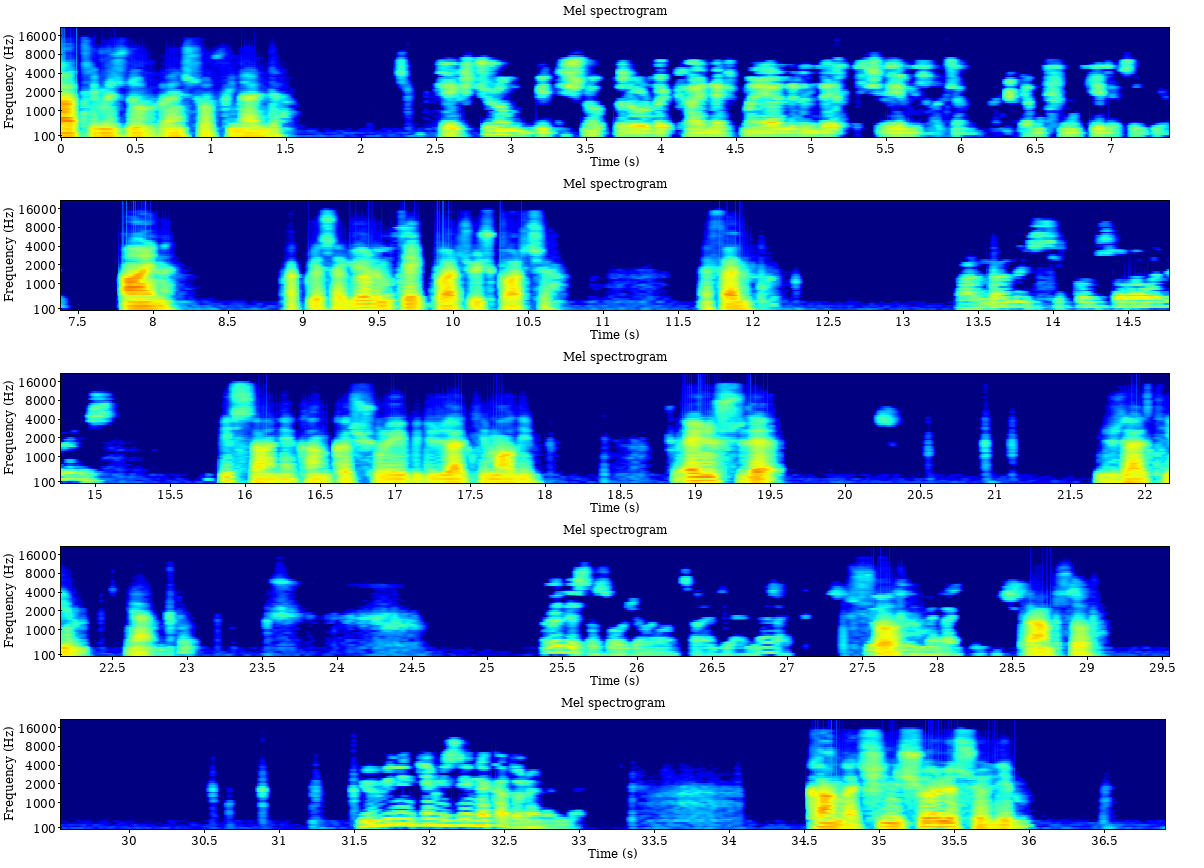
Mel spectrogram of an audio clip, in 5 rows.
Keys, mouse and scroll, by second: 0.2-1.3 scroll down 1, 1.7 alt+click, 2.3 ctrl+z, 2.5-2.9 scroll up 2, 4.2 alt+click, 4.7 scroll down 2, 5.1 a, 15.4 middle click, 15.8 scroll up 2, 16.1-17.2 middle drag, 17.2-17.8 scroll up 1, 18.3 alt+click, 18.8 scroll down 1, 19.1 shift+middle click, 19.5 scroll down 3, 19.8-25.7 middle drag, 25.7-26.2 scroll down 2, 26.2-27.3 scroll up 1, 27.3-27.7 scroll up 1, 27.7 alt+shift+click, 28.2 middle click, 28.8 scroll down 2, 29.0-30.2 middle drag, 30.2 scroll up 3, 30.5 shift+middle click, 31.4 scroll up 1, 32.4 alt+click, 32.8-34.1 middle drag, 34.1 click, 34.2 middle click, 34.8 scroll up 1, 35.0 middle click, 35.4-36.4 scroll up 1, 36.4 ctrl+click.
